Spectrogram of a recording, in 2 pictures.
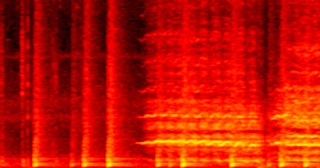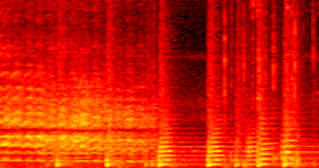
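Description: Horse hooves clip-clopping in a steady rhythm, with a horse whinnying about a second and a half in, over background music. Brass notes come in near the end.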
